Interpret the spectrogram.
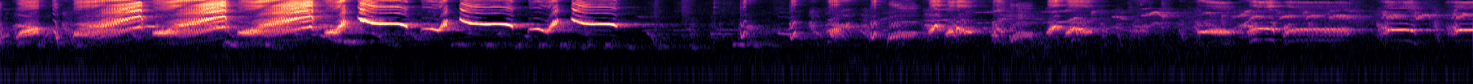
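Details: Tame caged Chinese hwamei in Hanoi, newly arrived the evening before: fast run of rising and falling whistled phrases, then a sequence of looping, slurred notes repeated about twice a second, fading into softer twittering.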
